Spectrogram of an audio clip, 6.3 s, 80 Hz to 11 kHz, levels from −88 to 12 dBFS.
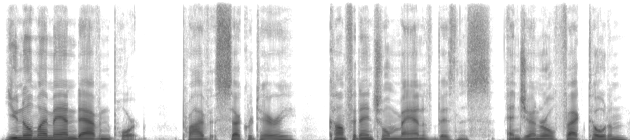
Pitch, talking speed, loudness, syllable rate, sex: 110 Hz, 125 wpm, -21 LUFS, 5.6 syllables/s, male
